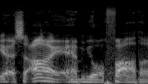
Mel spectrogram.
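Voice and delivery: put-on British villain voice. Retelling how a character sounded on the show: British Darth Vader voice. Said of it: "Darth Vader speaks British English".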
